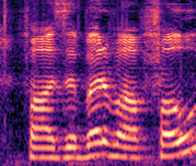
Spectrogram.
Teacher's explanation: ये वावलीन है, नरमी से पढ़ा जाता है वावलीन, और किसी भी सूरत में खींच के नहीं पढ़ा जाता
